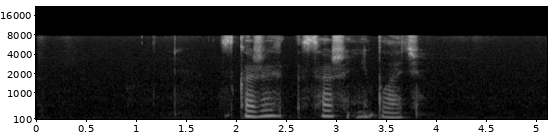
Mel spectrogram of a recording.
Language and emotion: Russian, neutral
